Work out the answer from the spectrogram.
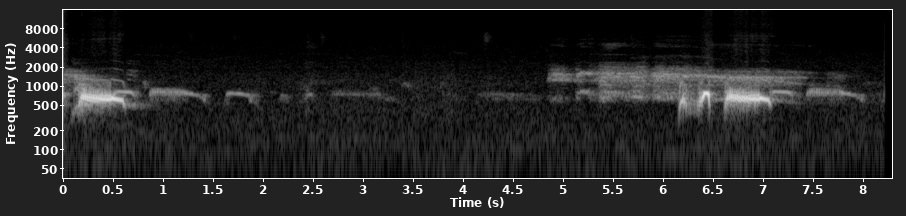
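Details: Thúc gù cooing of a spotted dove, sung vigorously and suited to luring wild doves. A strong low coo starts, soft trailing notes and a long pause follow, then hooted notes build into a second prolonged coo.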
